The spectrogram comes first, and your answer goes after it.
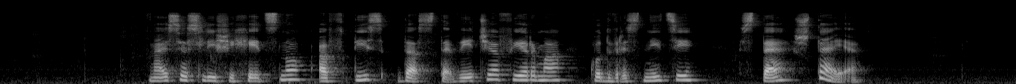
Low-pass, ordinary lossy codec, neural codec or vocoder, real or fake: none; none; none; real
